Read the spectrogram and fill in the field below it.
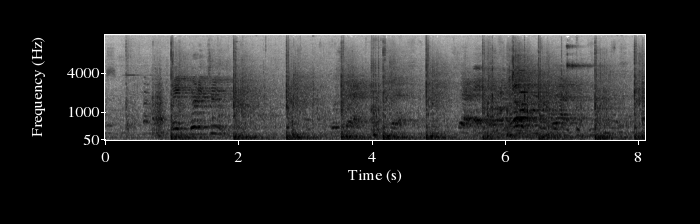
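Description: A basketball bounces on a hard court, echoing in a large hall.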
